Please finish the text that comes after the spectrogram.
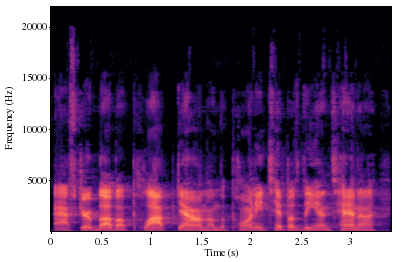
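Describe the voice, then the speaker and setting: A man reading a children's storybook aloud as scripted narration, dramatic and expressive. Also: medium pitch, moderate pace, lo-fi sound. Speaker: storybook reader.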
